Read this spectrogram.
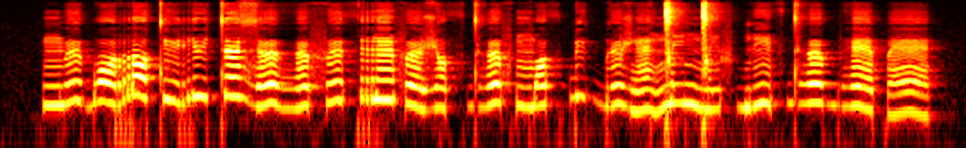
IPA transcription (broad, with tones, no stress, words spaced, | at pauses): ŋ͡mø˩˧˩bɔ˧˩rɔ˥˨ ty˧˩ry˥˨ tœ˥zœ˩˧˩ ɦœ˩˧˩fø˧˥˧θ rɛ̃˥fœ˧˩ʒɔ˧˩θdʱœ˧˥˧f ŋ͡mɔ˨˦θɓy˥ ɡ͡bø˧˥˧ʒɛ̃˩˧˩ ŋ͡ǀi˥ŋ͡ǀi˨˦f bĩ˧˥˧θdʱœ˥ bʱɛ˥˨pɛ˩˧˩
